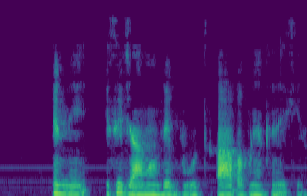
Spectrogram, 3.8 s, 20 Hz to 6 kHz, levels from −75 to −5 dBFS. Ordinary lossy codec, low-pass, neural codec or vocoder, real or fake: MP3, 24 kbps; 5.4 kHz; none; real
